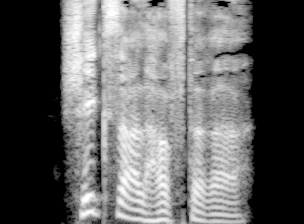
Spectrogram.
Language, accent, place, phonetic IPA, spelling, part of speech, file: German, Germany, Berlin, [ˈʃɪkz̥aːlhaftəʁɐ], schicksalhafterer, adjective, De-schicksalhafterer.ogg
- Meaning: inflection of schicksalhaft: 1. strong/mixed nominative masculine singular comparative degree 2. strong genitive/dative feminine singular comparative degree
